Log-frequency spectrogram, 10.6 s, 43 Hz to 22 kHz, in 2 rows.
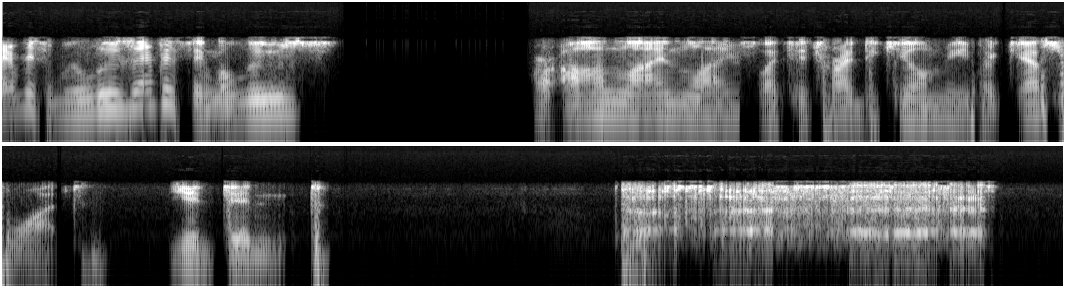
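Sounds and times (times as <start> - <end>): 
speech: 0.0 - 1.6, 2.6 - 7.0, 8.4 - 8.7
loud burp: 8.4 - 10.4.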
